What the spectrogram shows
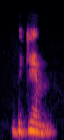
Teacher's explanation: Entonces, el estrés va a ir en la segunda sílaba.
